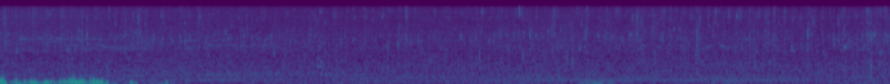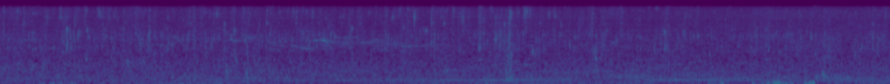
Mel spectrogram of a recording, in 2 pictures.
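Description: Steady trickling, running water with a faint low hum under it. Wind buffets the microphone in the first second.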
